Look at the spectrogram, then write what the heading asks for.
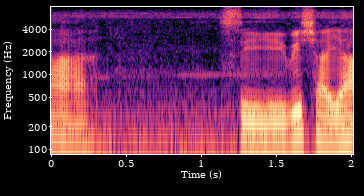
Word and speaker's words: ศรีวิชัย: ครับ จริง แล้ว เขา ศรีวิชัย น่ะ คือ จะ มี การ อ่าน ว่า ศรีวิชัย ยะ คะ ซึ่ง หัว ไช ยะ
